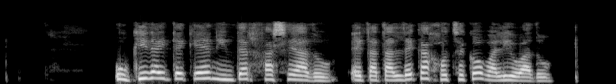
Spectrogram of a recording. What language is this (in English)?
Basque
